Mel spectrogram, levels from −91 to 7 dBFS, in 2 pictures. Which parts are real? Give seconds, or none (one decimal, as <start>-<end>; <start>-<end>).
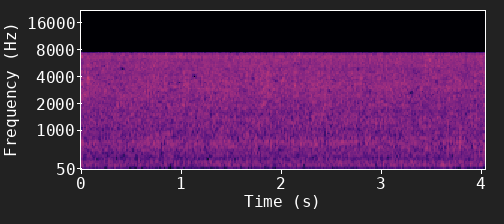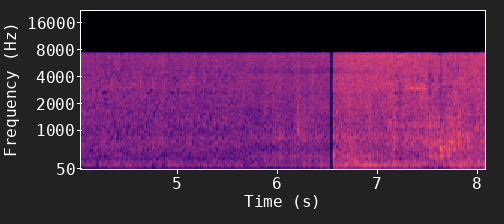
0.0-5.7; 7.1-8.1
